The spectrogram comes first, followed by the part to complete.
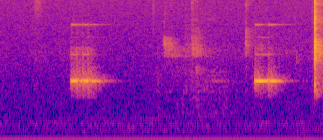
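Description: Two short, high single-pitch beeps about a second and a half apart, with faint soft rustles between them.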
